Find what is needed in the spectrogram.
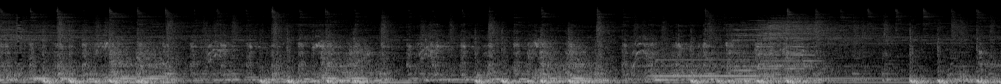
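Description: Live rock band playing an instrumental passage: a drum kit keeping a steady beat with kick and snare under electric guitars and bass guitar.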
